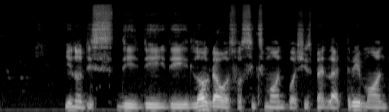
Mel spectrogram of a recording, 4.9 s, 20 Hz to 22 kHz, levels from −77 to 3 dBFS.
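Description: Throughout the speech, a steady ticking at 20 per second rides on the sound and drops away in pauses. This is a resampler restarted on every block: the 48 kHz to 44.1 kHz conversion ran on 50 ms blocks separately, leaving a small error at each block edge.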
